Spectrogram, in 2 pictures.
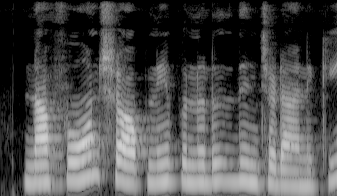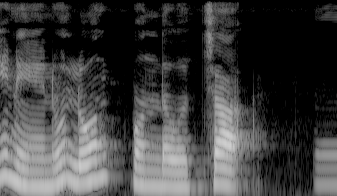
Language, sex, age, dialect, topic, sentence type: Telugu, female, 18-24, Utterandhra, banking, question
